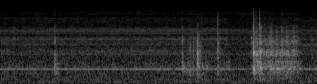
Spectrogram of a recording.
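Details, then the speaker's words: JVC VHS-C camcorder recording after refitting the slipped take-up belt: faint steady hum with a few light irregular clicks, about five in three seconds, from the tape mechanism; owner expects the clicking to go away eventually, records properly. "You might be able to hear that clicking, but that is all it's doing, and I have a feeling that's going to go away completely eventually as well."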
